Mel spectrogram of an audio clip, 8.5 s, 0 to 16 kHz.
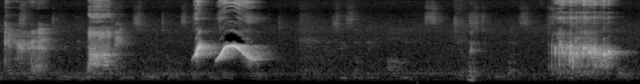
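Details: Captive African grey parrot chattering in the morning, July 26, 2021: a sharp rising-falling whistle around three seconds, brief scratchy bursts before it and a longer noisy squawk near the end, indoors with low room hum.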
